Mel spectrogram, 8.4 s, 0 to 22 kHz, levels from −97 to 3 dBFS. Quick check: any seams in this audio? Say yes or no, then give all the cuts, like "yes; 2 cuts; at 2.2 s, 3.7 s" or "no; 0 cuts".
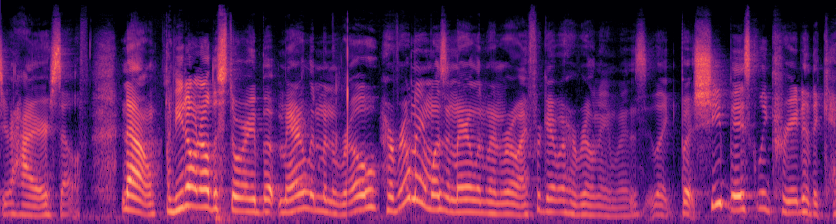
no; 0 cuts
